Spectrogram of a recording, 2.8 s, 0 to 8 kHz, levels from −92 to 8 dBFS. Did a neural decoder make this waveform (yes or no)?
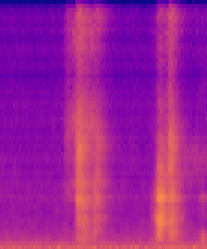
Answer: yes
